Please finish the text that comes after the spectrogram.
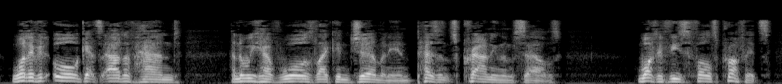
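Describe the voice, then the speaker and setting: A man's voice: medium pitch, a bit bright, breathy edge, dry recording. A man voicing a middle-aged king, blunt and boastful, with a scornful, brooding manner, in a storybook reading.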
